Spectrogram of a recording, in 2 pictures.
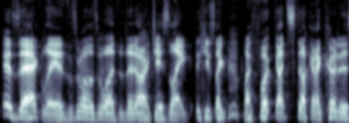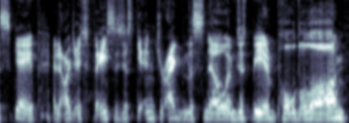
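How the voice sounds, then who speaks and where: A young adult man co-hosting a podcast, giving casual, animated commentary on a comic, with slang, swearing, acted-out lines and frequent laughter. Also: fairly high pitch, normal speed, few pauses. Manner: laughs often, acts out lines and sound effects; slangy and profane. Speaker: podcast co-host and comic creator.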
